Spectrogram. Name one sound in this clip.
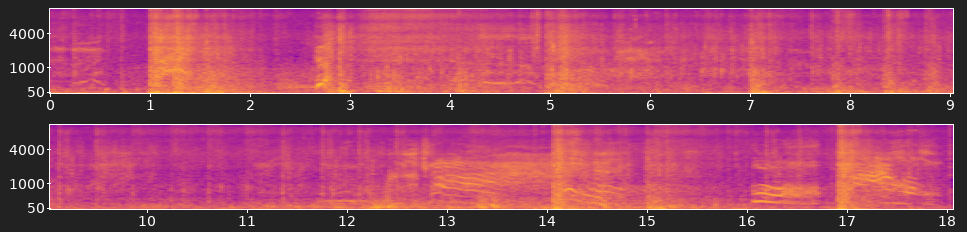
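A gun fires loud shots.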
